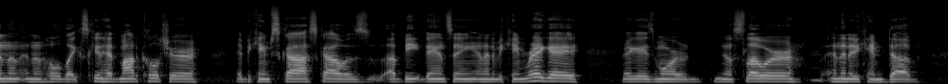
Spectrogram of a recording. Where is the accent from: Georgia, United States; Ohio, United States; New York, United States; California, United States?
California, United States; Visalia; also born or lived in Bay Area; now in Sacramento, United States; I was born in Visalia.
